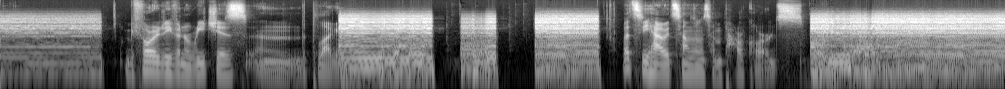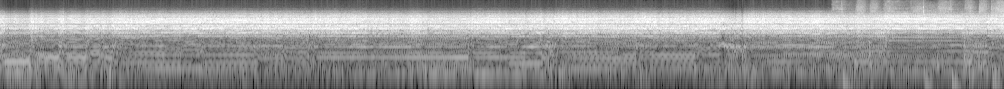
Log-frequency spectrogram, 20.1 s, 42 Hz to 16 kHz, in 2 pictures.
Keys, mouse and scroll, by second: 0.1 click, 1.0 space, 2.8 click, 3.4 space, 4.3 space, 4.5 click, 5.2 click, 5.7 ctrl+scroll down 1, 6.0 space, 6.4 ctrl+scroll up 2, 8.0 click, 8.1 space, 8.4-8.7 ctrl+scroll up 1, 14.1-14.5 ctrl+scroll down 2, 14.5-15.0 ctrl+scroll up 2, 16.2 ctrl+scroll down 2, 18.5 click.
